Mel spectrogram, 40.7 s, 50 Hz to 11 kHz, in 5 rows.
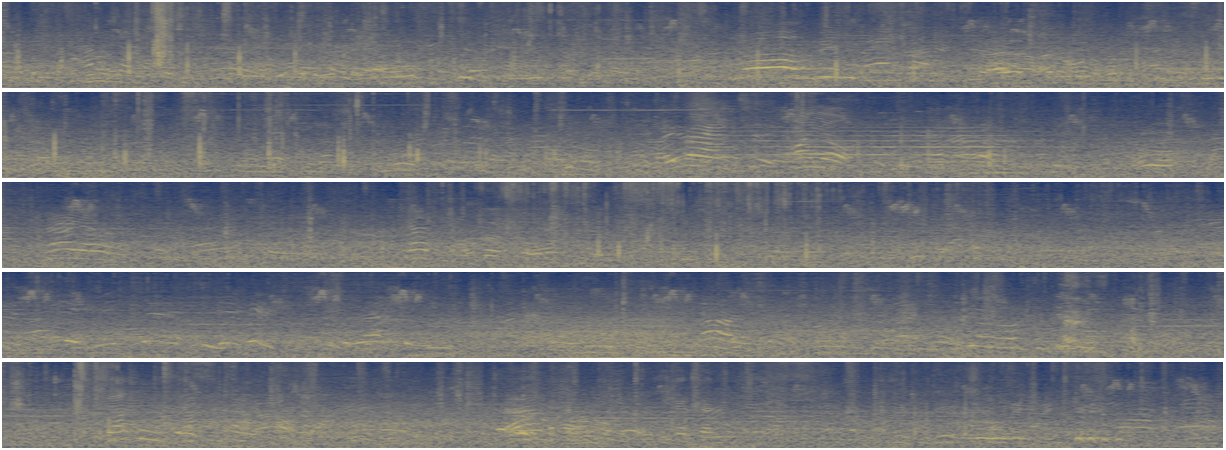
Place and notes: Khoroo, Ulaanbaatar, Mongolei - steps
children's day 2013, microphone on street level of the peace avenue
Border Ulan Bator - Töv, Монгол улс, 1 June 2013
